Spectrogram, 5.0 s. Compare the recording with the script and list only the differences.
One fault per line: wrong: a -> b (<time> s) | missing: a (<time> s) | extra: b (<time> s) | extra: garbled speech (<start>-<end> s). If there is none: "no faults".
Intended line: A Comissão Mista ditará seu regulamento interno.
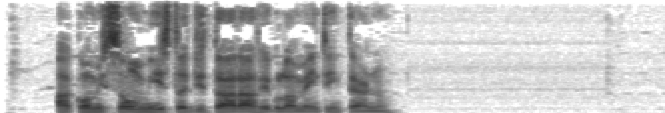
missing: seu (1.9 s)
